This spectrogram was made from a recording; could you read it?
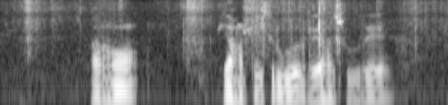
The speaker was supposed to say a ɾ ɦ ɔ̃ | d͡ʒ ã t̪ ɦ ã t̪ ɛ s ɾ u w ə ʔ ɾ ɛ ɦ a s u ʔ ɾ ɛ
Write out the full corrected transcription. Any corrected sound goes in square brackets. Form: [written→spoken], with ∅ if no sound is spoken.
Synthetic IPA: a ɾ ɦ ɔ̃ | d͡ʒ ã [t̪→∅] ɦ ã t̪ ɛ s ɾ u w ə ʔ ɾ ɛ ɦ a s u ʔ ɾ ɛ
